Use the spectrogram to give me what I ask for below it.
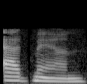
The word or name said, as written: adman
